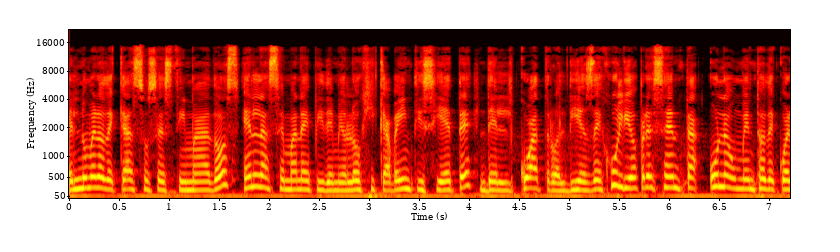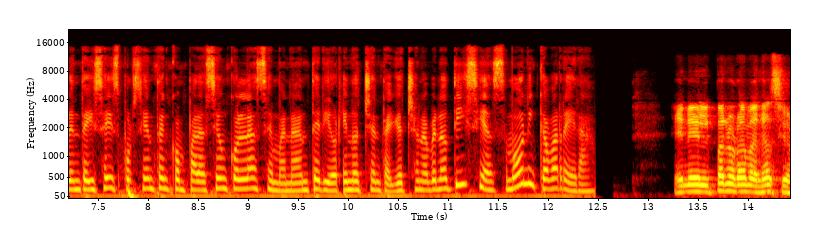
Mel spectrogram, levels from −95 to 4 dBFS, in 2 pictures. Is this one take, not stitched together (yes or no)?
yes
